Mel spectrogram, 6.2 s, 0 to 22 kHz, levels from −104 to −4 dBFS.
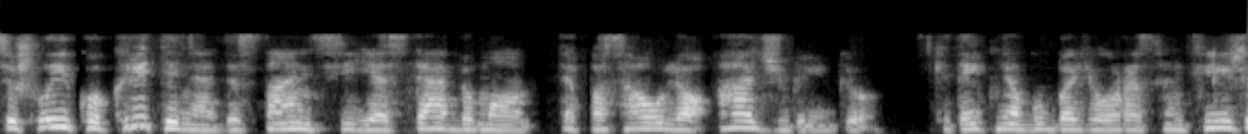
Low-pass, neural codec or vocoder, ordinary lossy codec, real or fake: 7.2 kHz; none; AAC, 48 kbps; real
